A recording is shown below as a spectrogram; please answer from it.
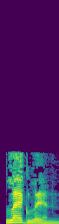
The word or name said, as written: leglen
